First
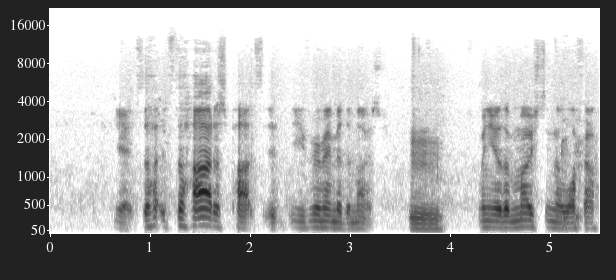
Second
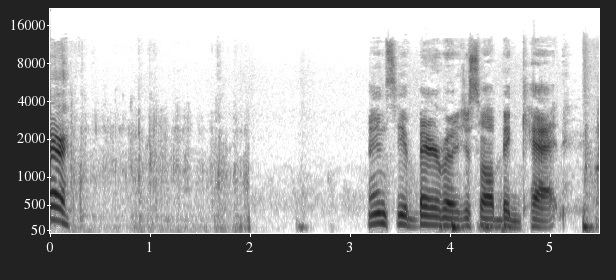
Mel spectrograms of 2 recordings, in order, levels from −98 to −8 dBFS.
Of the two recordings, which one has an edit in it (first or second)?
second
